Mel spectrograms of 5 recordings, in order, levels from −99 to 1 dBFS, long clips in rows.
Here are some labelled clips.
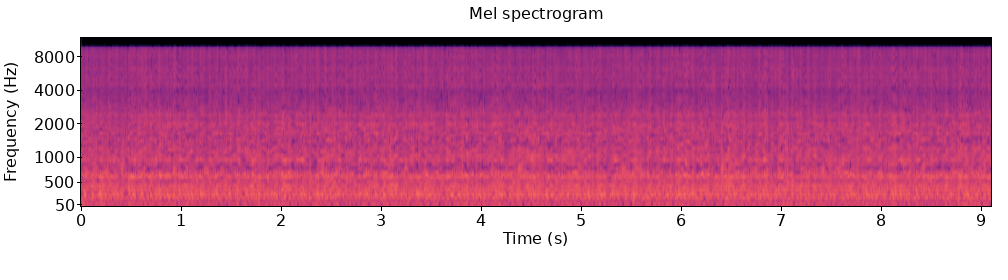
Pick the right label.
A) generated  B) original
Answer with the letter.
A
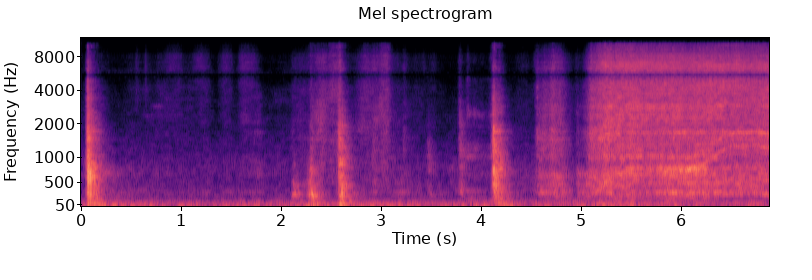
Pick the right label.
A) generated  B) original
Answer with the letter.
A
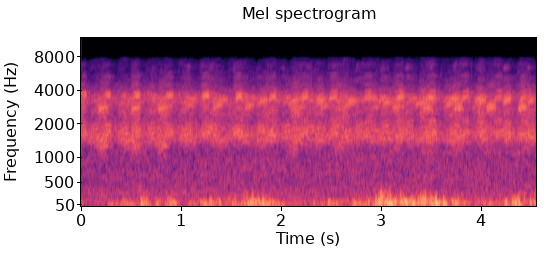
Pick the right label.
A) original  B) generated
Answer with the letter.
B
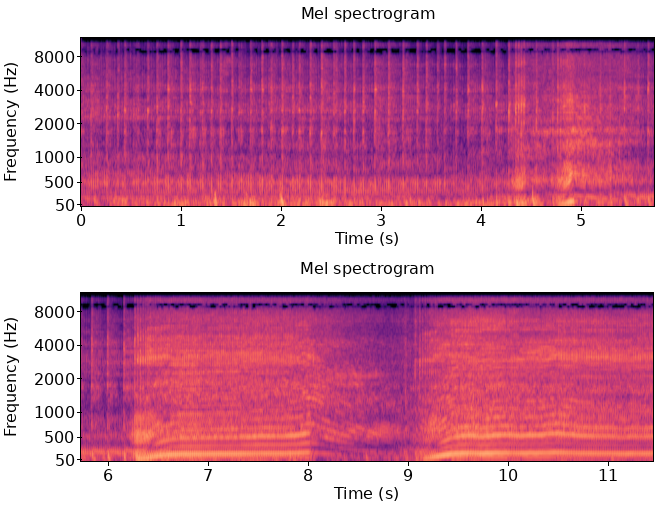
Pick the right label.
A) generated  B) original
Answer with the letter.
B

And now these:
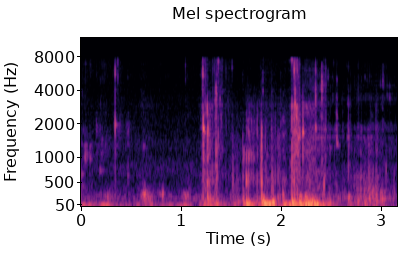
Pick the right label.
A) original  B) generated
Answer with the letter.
B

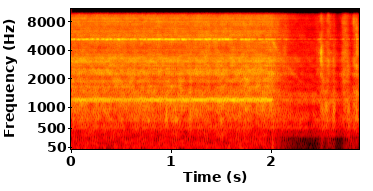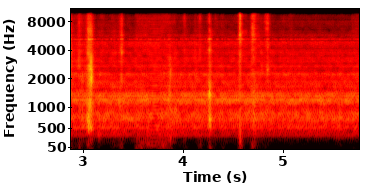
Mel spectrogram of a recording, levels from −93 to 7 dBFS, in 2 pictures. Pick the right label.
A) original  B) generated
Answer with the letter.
B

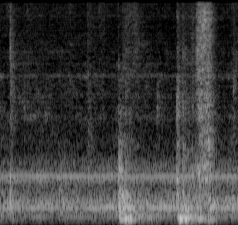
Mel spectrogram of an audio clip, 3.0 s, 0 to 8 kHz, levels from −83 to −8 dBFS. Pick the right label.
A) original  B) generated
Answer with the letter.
B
